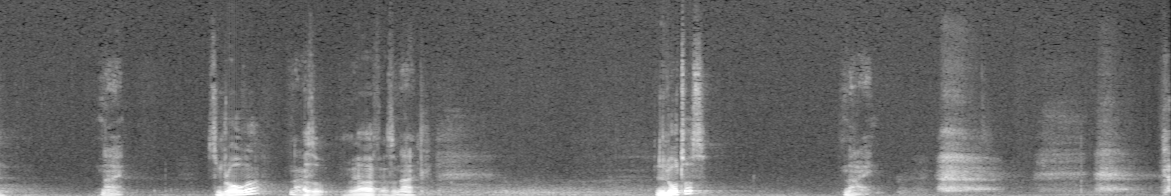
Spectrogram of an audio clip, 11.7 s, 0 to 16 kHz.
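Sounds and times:
speech: 1.0 - 1.4, 2.1 - 4.6, 6.6 - 7.2, 8.4 - 8.8
heavy labored breathing: 4.2 - 5.4, 9.0 - 11.6.

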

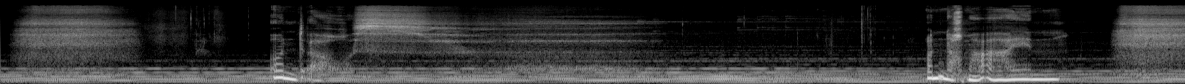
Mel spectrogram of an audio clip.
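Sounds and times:
deep breath drawn in through the nose: 0.0 - 2.5, 4.0 - 8.2, 11.1 - 11.8
steady droning tone: 0.0 - 11.8
speech: 2.7 - 4.0, 9.5 - 10.7.

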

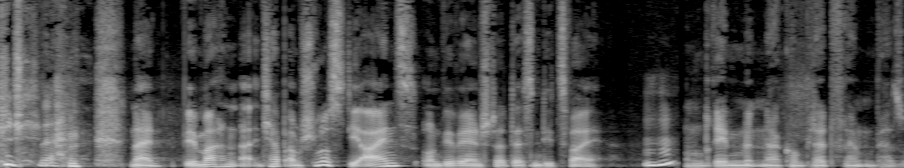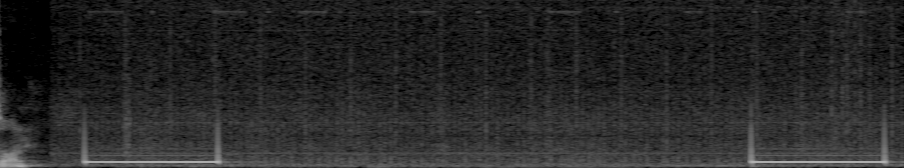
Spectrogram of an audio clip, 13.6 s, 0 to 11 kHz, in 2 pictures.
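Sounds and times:
quiet hiss: 0.0 - 13.5
speech: 0.3 - 7.1
telephone ringback tone on an unanswered call: 7.4 - 8.5, 12.4 - 13.5.

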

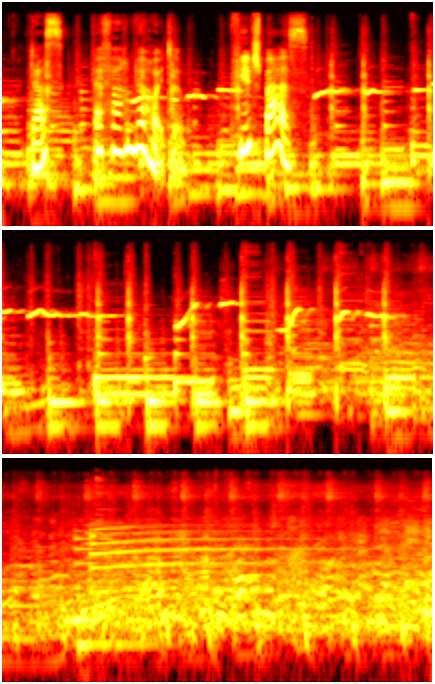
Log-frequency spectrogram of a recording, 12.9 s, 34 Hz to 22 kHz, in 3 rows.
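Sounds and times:
speech: 0.3 - 3.4
whistled or tooted melody: 1.0 - 8.6
outdoor summer festival crowd chatter at a medical center in sunny weather: 7.0 - 12.9.

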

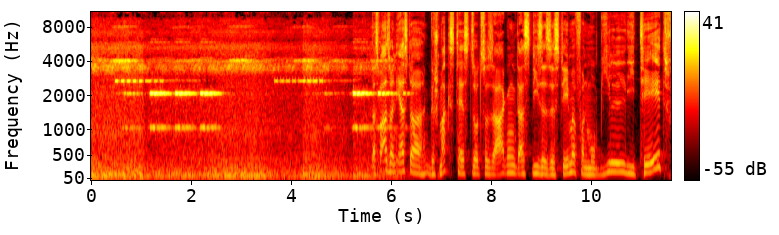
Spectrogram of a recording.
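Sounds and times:
dense wash of noise: 0.0 - 6.6
many e-scooter horns blaring with shrill electronic tones: 0.4 - 3.0, 3.6 - 6.4
speech: 5.7 - 11.5.

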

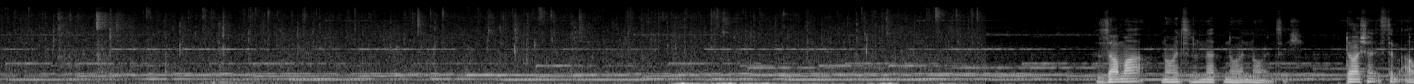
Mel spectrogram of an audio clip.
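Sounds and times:
steady rain pattering on asphalt: 0.0 - 9.9
speech: 11.0 - 14.1.

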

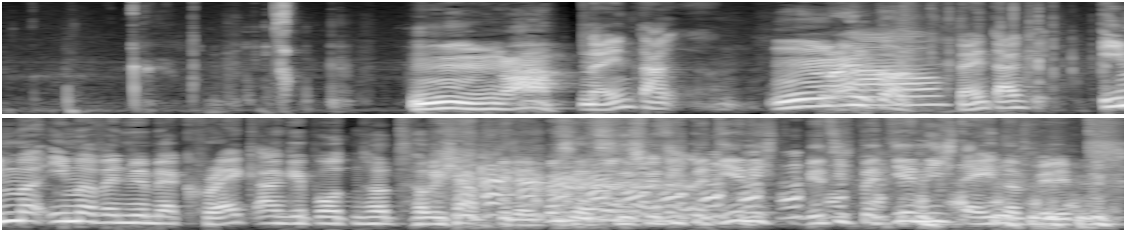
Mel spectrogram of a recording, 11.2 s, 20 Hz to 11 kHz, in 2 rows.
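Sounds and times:
chewing: 0.1 - 2.0
person crunching a cinnamon almond: 0.6 - 2.0
speech: 2.0 - 11.2
laughter: 7.7 - 11.2.

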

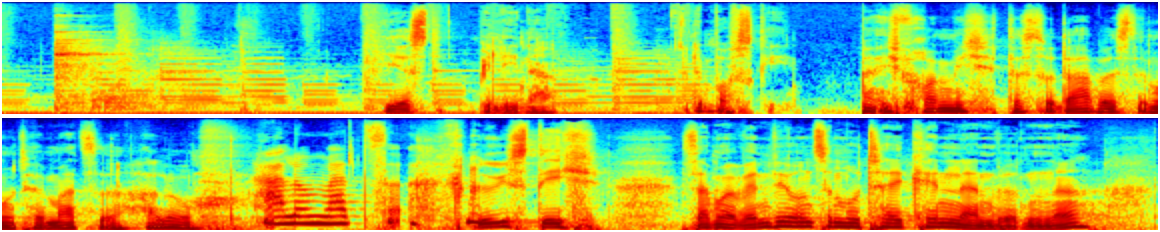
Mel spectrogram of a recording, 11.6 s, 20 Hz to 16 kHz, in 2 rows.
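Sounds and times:
glasses clinking in a toast: 0.2 - 1.0
speech: 1.9 - 11.4.

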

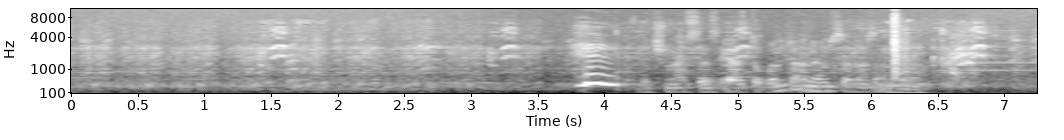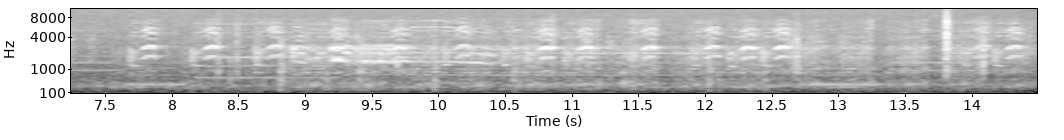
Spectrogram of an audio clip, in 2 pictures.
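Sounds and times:
flock of chickens clucking: 0.0 - 14.4
speech: 4.4 - 6.9.

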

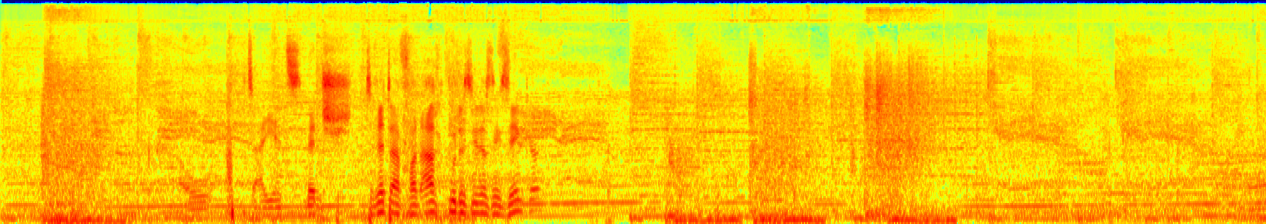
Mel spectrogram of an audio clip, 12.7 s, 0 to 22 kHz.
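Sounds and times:
heavy crunching smashing impacts of a video game car crash: 0.0 - 12.6
humming engine drone in a racing video game: 0.0 - 12.6
car crashing into a house in a racing video game: 0.4 - 1.2, 6.6 - 9.6
speech: 2.3 - 5.6.

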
